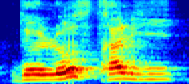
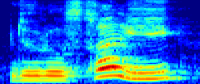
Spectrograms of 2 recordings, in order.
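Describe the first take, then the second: First: Loud, slow, vehement interruption; vehement cry. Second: Slow, puzzled rising question; wide-eyed repetition. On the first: Lord cutting off the old sailor, vehement. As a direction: break in forcefully, drawn out. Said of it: "s'écria Glenarvan avec une véhémence". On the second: Old sailor repeating his lord's word, baffled. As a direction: echo it slowly, baffled. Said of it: "répéta Tom en ouvrant les yeux". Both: A narrator's reading.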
